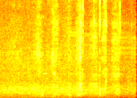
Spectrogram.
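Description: Kitchen knife cutting through a lemon onto a wooden cutting board, with a few small clicks and scrapes, over a steady rush of wind on a clip-on microphone.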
